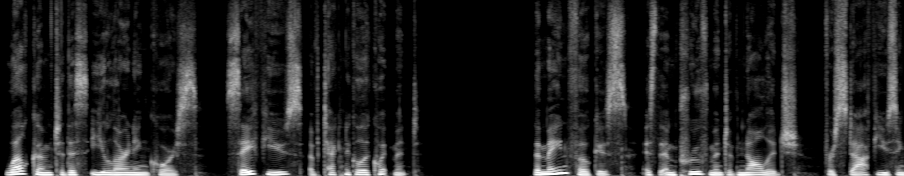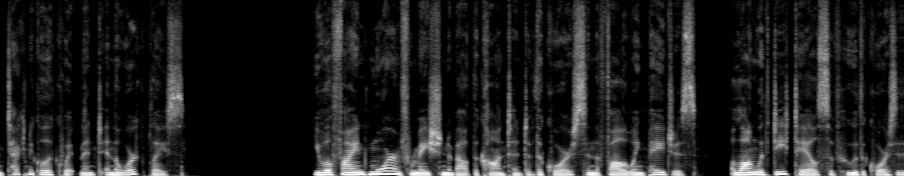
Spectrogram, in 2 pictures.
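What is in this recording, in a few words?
us elearning, American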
